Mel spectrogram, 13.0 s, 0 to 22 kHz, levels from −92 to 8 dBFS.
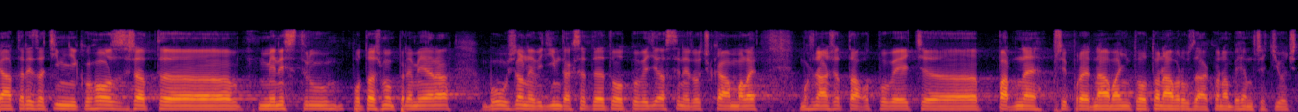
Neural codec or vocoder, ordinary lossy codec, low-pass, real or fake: none; MP3, 96 kbps; 7.2 kHz; real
